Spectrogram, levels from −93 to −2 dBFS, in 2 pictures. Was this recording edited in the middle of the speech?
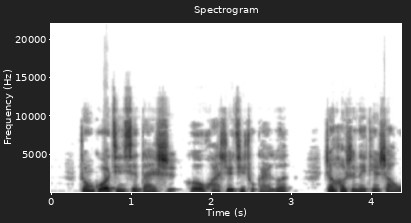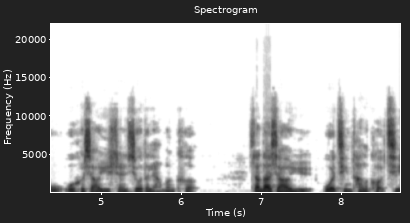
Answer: no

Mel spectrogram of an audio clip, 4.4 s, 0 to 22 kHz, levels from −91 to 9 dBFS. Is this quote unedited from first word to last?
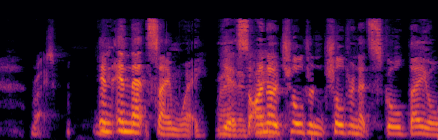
yes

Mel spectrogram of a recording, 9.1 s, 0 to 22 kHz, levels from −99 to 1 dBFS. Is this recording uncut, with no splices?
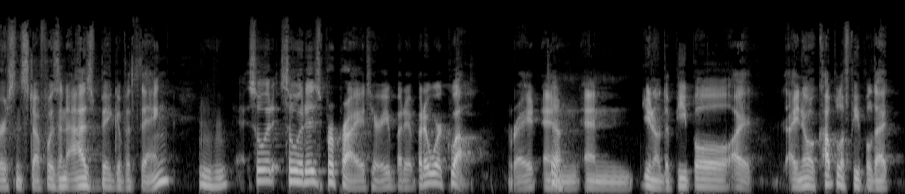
yes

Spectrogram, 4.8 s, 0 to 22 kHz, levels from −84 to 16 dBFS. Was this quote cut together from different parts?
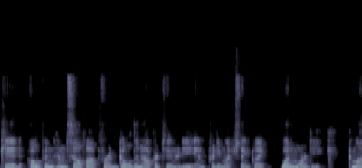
no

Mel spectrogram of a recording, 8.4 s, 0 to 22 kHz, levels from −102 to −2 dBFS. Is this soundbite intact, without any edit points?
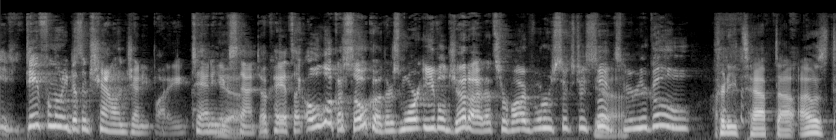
no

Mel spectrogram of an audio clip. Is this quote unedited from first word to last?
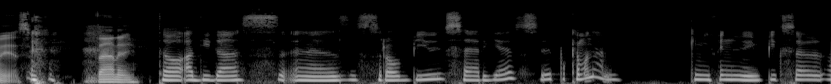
yes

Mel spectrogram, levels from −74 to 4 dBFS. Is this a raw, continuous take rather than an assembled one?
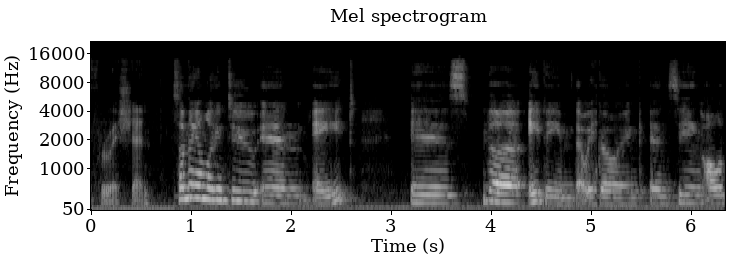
no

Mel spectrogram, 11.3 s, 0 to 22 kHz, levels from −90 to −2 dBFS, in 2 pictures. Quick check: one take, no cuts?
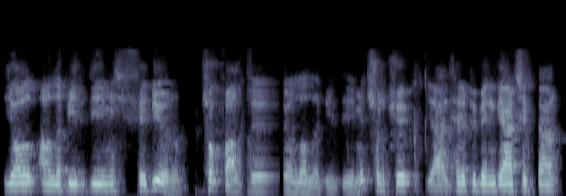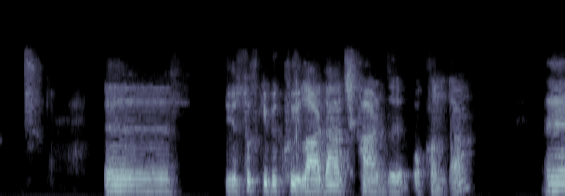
no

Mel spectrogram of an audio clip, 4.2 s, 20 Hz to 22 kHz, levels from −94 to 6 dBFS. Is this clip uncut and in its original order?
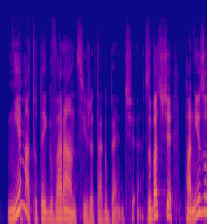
no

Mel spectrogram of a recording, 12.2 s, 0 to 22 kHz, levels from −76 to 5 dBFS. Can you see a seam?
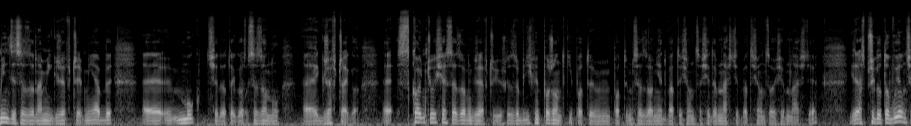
yes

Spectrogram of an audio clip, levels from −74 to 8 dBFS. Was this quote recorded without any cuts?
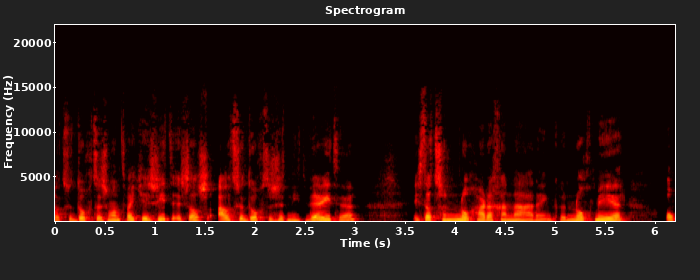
yes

